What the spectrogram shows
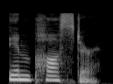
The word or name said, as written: imposter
